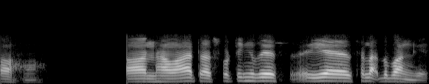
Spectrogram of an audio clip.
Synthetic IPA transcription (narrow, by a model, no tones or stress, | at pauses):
ɔhɔ̃ | ɔnɦamaʈɾãnspɔɾʈiŋɾɛsijɛsɛlaʔd̪ɔbaŋɡɛ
